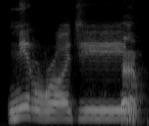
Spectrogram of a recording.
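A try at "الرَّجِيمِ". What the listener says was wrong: Jangan naik di hidung. Nirrajim tak. Nirrajim. Tak ni bila letak lidah tu.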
